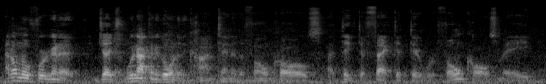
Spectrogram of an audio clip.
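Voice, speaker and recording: Echoey, low-voiced male prosecutor in court. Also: fast. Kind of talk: courtroom argument to a judge. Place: indoor courtroom. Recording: echoey courtroom recording with loud noise.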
